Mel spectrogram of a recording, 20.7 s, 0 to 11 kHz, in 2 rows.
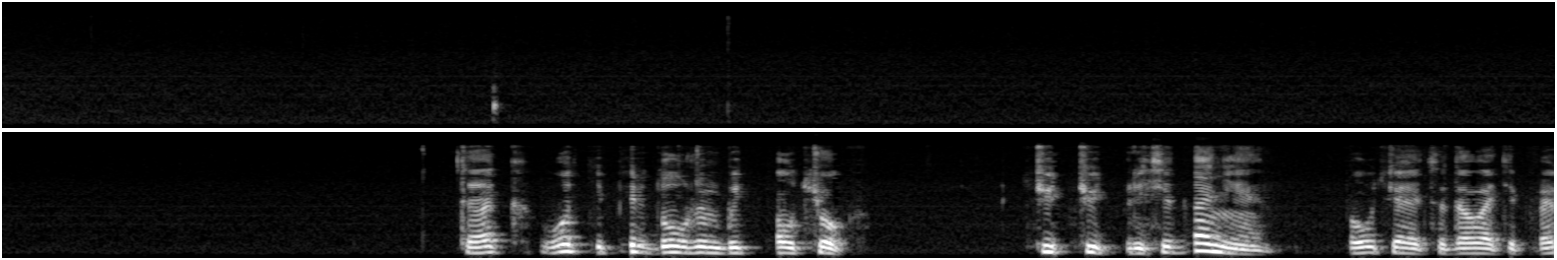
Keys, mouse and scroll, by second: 0.1-0.6 scroll down 4, 0.6 middle click, 2.2-3.3 scroll down 2, 5.1 click, 13.8-14.2 scroll up 3, 14.2 shift+middle click, 15.6-16.1 scroll down 1, 16.1 middle click, 18.6 click, 19.4 middle click.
